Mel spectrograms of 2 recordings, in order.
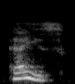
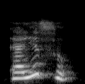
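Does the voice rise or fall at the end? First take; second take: fall; rise. First: It is said as a confirmation. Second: It is asked as a question.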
